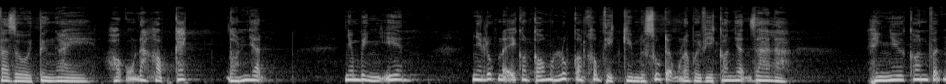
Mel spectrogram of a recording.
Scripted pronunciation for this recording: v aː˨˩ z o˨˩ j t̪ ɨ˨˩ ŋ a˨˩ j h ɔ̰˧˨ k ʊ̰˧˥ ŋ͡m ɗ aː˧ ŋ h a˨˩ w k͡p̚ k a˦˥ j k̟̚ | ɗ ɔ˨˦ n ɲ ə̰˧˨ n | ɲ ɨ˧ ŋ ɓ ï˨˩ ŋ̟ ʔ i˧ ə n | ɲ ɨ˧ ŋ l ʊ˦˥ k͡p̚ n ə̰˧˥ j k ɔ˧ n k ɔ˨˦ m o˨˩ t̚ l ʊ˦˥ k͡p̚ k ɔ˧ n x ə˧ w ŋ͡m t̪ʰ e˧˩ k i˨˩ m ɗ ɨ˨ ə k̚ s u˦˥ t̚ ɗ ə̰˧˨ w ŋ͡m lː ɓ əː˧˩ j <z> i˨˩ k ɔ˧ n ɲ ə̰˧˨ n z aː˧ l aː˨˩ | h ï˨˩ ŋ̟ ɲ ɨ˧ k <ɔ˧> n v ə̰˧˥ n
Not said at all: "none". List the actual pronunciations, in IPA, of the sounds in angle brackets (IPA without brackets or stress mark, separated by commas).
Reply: v, ɔ˧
